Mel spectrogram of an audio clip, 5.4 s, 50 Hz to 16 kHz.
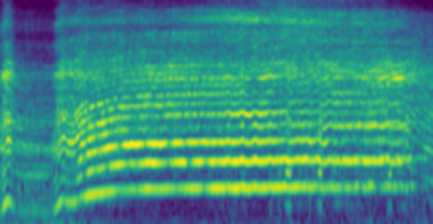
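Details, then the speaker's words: Bio Hyper 7 buggy with a Mach 28 nitro engine at full throttle in cold weather: a shrill tone climbs quickly, then holds clean and steady without sagging, with blue exhaust smoke. This is a good high-speed needle setting, slightly rich. "so for me that there is what I would consider to be a good maybe slightly rich but that's good in this cold weather that's what I consider to be a good highp speed setting if you listen to the sound and watch the exhaust mode you can't go wrong"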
